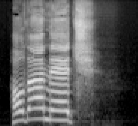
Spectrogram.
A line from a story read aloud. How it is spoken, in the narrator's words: From behind the door, called out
